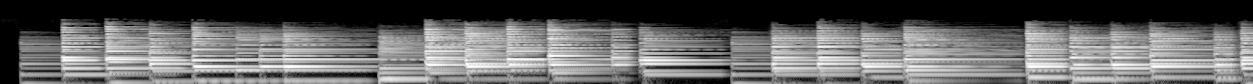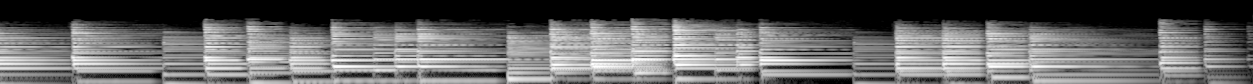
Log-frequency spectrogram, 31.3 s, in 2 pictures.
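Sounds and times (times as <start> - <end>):
piano backing music for churches: 0.2 - 31.3.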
